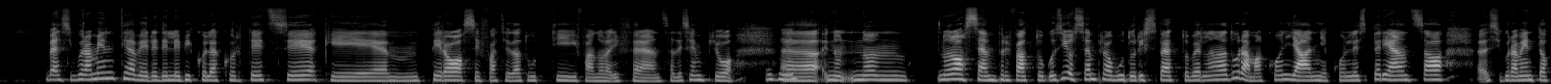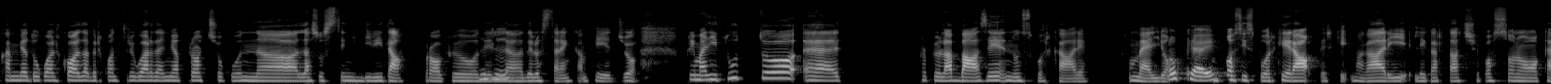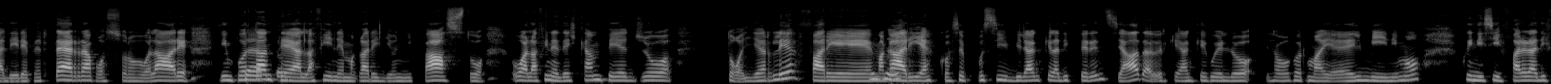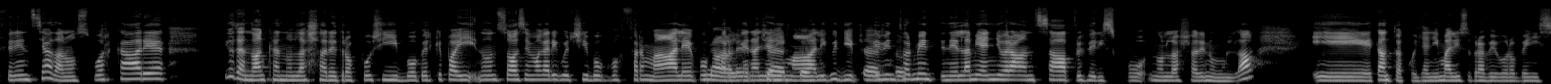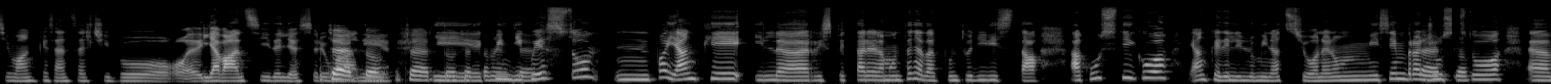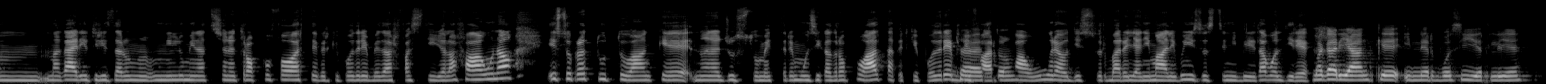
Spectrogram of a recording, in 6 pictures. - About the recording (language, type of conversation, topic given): Italian, podcast, Cosa significa per te fare campeggio sostenibile?
- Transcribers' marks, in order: tapping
